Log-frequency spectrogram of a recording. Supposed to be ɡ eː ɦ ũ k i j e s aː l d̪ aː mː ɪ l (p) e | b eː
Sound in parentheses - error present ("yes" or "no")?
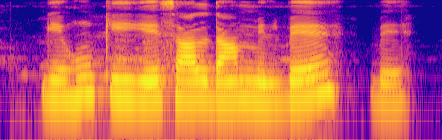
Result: yes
